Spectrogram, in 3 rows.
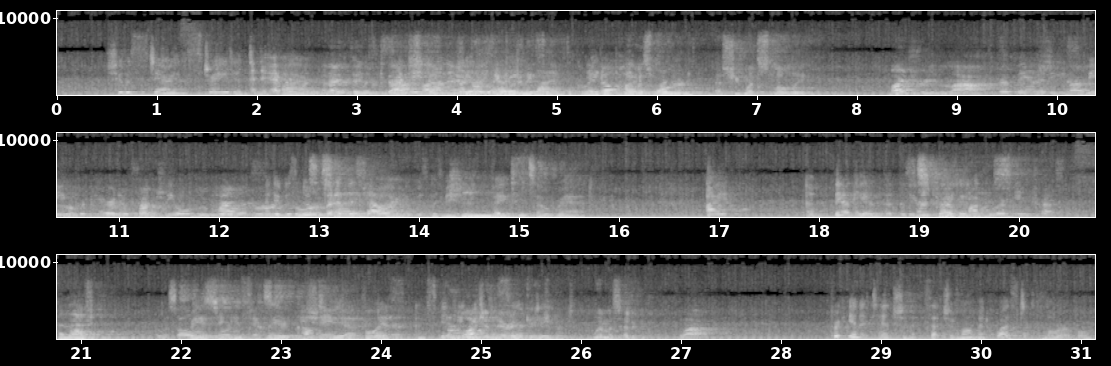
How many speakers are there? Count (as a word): six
